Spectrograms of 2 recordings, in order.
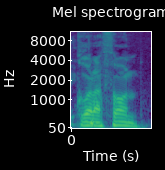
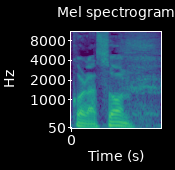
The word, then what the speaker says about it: Corazón: They pronounce the Z with a lisp. Give me a word that they pronounce differently. Corazón. Okay, now how would you pronounce it? Corazón.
